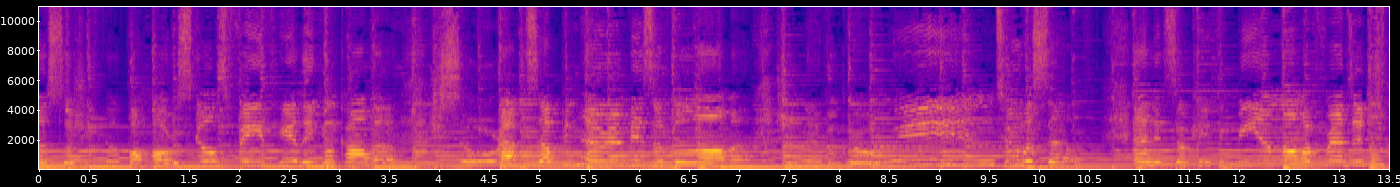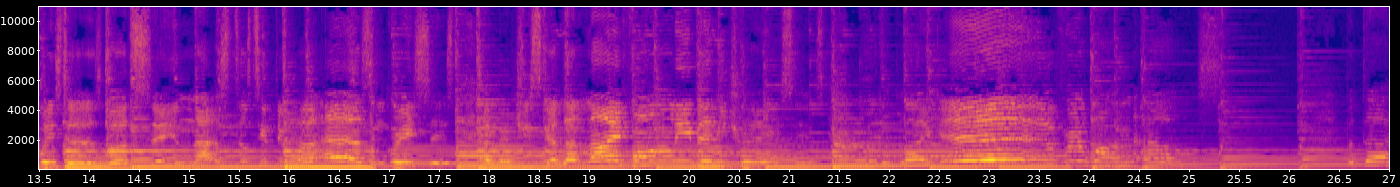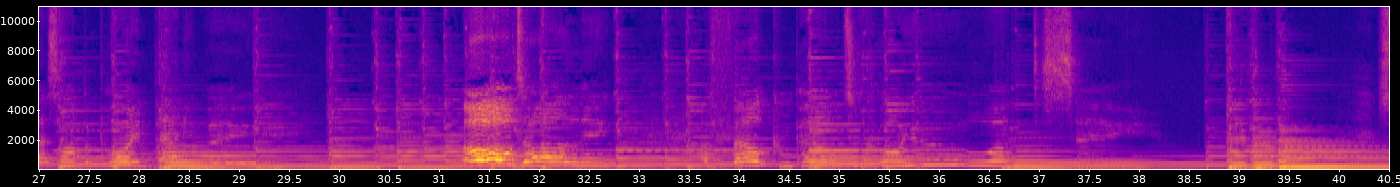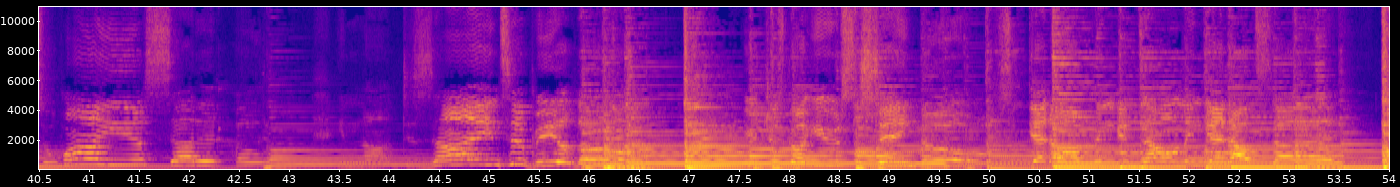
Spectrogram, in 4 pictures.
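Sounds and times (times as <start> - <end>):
person singing: 0.0 - 25.3, 47.6 - 53.6
strummed acoustic guitar: 0.0 - 54.0.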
